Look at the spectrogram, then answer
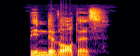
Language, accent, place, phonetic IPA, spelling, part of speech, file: German, Germany, Berlin, [ˈbɪndəˌvɔʁtəs], Bindewortes, noun, De-Bindewortes.ogg
- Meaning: genitive singular of Bindewort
